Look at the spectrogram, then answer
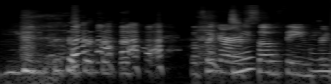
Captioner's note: laughs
